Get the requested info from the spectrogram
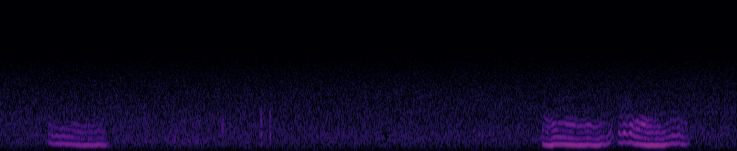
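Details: Seymour, a four-year-old Shih Tzu, adopted and nearly blind since birth, indoors at home: three short, steady-pitched whines with slight wavering, one near the start and two close together after a long quiet pause in a hushed room.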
